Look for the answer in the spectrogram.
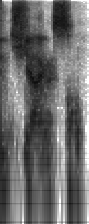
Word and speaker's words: Thiagson: Meu nome é canal do Thiagson, T-H-I-A-G, o G é mudo, G-S-O-N, canal do Thiagson no Facebook e no Instagram e no YouTube.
